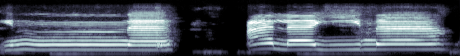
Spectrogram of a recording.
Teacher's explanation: Inna, ada nun tasdid, nun musaddadah ya, wajibul ghunnah, akmal matakun, paling sempurna 2-3 harakat, ditekan dan ditahan di suara yang dimasukkan ke rongga hidung.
